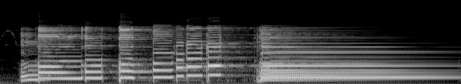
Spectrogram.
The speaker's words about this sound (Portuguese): Roda a vinheta.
